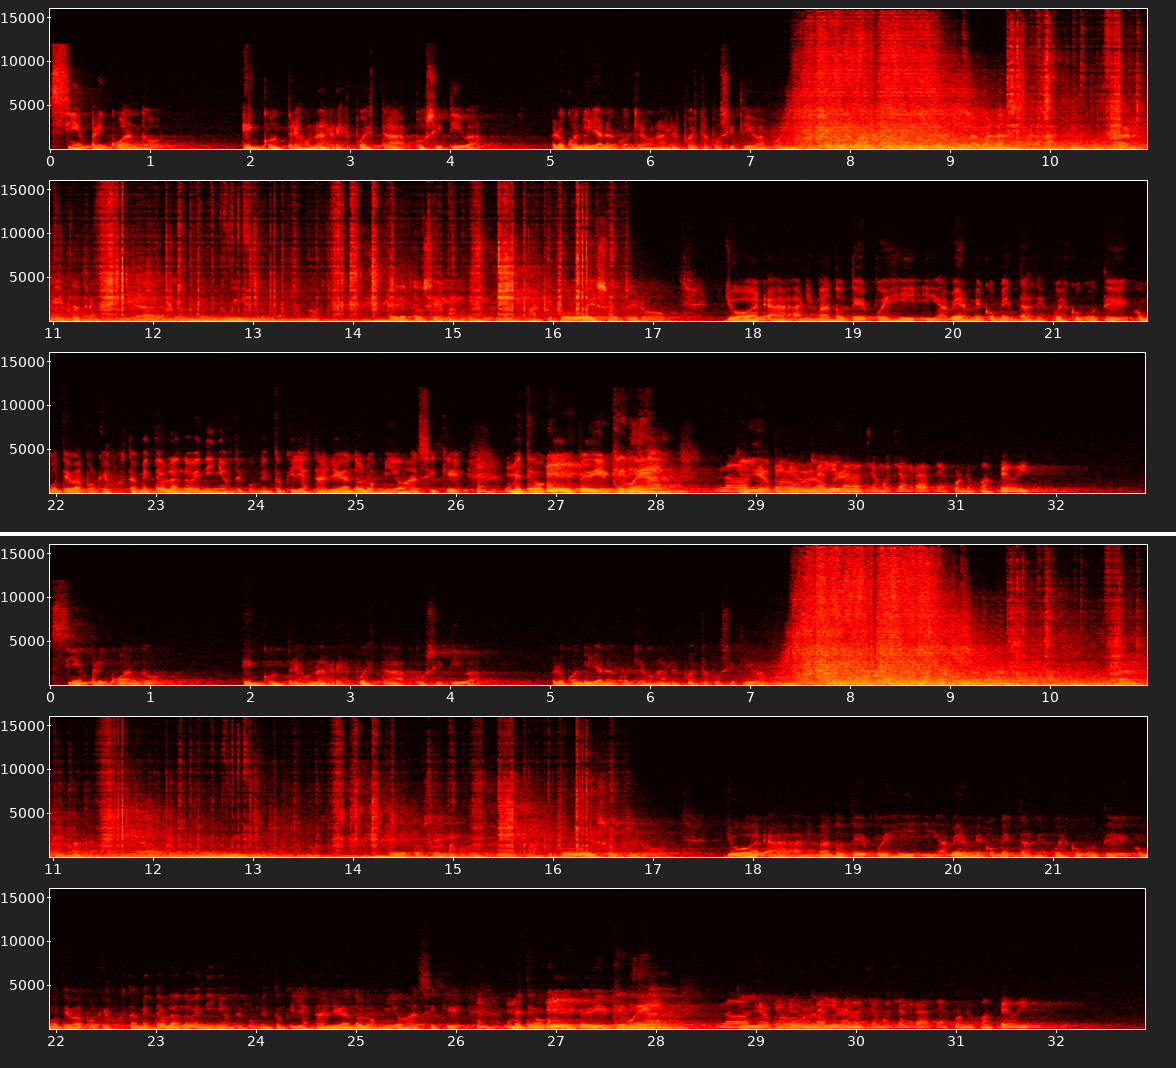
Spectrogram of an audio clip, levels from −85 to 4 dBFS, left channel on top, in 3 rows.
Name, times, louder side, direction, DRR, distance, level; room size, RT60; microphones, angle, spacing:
voice 1, 0.0-1.2 1.9-4.3 5.0-28.3 28.8-30.1, left 2 dB, 75° left, 8 dB, 0.9 m, -32 dB
sound 1, 6.5-17.3, right 1 dB, 30° right, 2.0 m, -31 dB
sound 2, 9.6-16.8, left 4 dB, 55° left, 2.5 m, -37 dB
voice 2, 26.2-28.3 28.6-31.7, left 1 dB, 30° left, 4 dB, 0.6 m, -29 dB
26.5 x 22.0 x 9.2 m, 2.9 s
head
